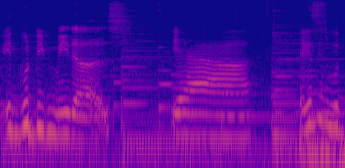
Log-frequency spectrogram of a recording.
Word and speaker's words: Midas: It's actually pronounced Midas. Is it? Midas.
